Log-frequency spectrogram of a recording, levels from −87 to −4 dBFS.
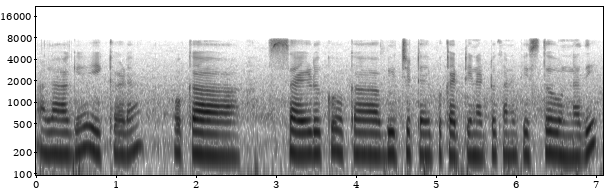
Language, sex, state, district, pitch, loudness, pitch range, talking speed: Telugu, female, Telangana, Mahabubabad, 190 Hz, -18 LUFS, 180-195 Hz, 85 wpm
